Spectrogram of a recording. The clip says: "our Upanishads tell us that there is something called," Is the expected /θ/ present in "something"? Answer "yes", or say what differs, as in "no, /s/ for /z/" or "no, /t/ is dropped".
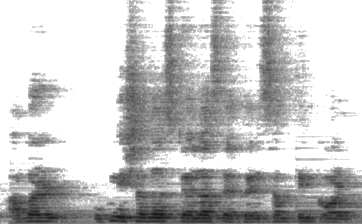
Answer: no, /t/ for /θ/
